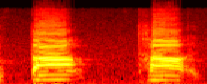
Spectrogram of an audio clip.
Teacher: नहीं तो आप बोल के देख लीजिए, आप ता बोल के देख लीजिए, बिल्कुल स्लो मोशन में ता बोले, आपकी जीभ आपके दांतों को स्पर्श करेगी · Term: दंत ध्वनि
